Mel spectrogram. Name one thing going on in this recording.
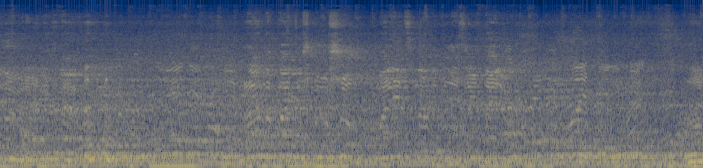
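A man speaks into a microphone, heard through a loudspeaker in a large echoing hall.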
